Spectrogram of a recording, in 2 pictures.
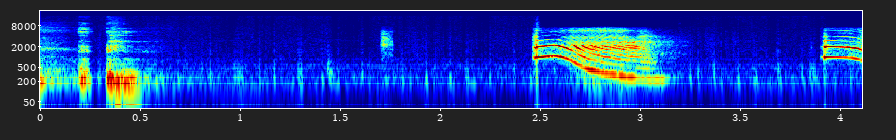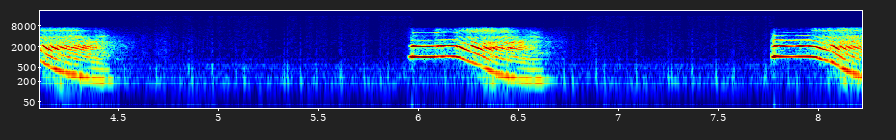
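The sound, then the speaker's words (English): An elk cow call is blown four times over the phone, each a loud, nasal mew that starts high and slides down in pitch, spaced a second or two apart, after a brief rustle. “And I'm just going to blow that call, or really any cow call that I'm using.”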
